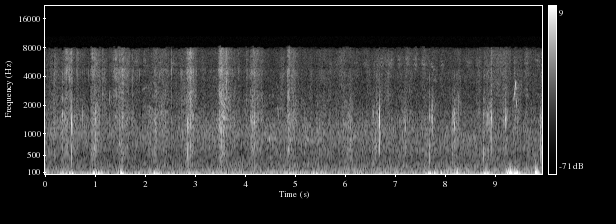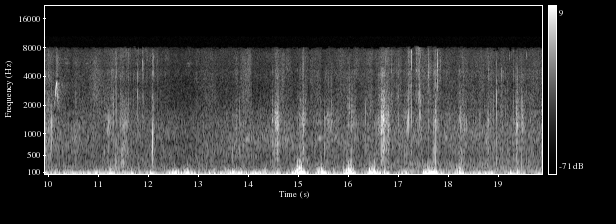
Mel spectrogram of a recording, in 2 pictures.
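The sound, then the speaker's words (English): Steady footsteps crunch through dry bark and dead leaves, each step a crisp, crackling burst in an uneven walking rhythm that grows heavier and louder toward the end, with a faint breezy hiss underneath. “You can hear the dryness, just all this dead bark and leaves.”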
